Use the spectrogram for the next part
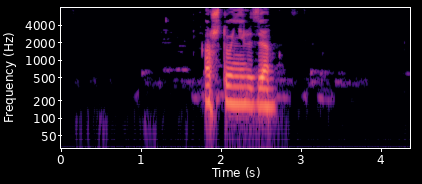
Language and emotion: Russian, neutral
